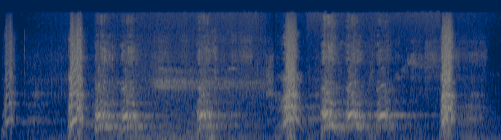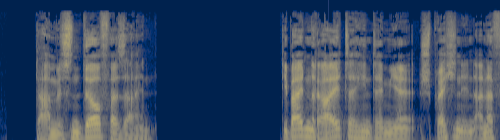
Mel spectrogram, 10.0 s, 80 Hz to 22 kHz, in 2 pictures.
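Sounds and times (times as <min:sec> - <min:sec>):
dogs barking far off at night beyond a moonlit forest: 0:00.0 - 0:05.0
speech: 0:05.4 - 0:06.6, 0:07.8 - 0:10.0.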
